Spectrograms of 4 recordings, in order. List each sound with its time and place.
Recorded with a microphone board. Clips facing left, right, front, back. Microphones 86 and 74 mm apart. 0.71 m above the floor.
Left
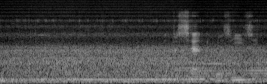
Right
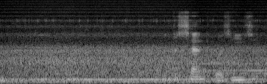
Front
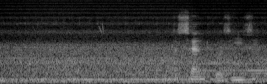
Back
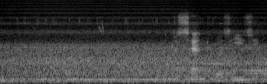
1.6 s a man speaking: 65° right, 0.8 m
